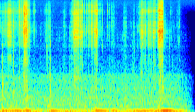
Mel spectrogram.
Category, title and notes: Sound effects > Objects / House appliances
OBJWrite-Blue Snowball Microphone Pencil Sharpener, Manual, Sharpening Pencil Nicholas Judy TDC
A manual pencil sharpener sharpening a pencil.
Blue-brand, Blue-Snowball, foley, manual, pencil, pencil-sharpener, sharpen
